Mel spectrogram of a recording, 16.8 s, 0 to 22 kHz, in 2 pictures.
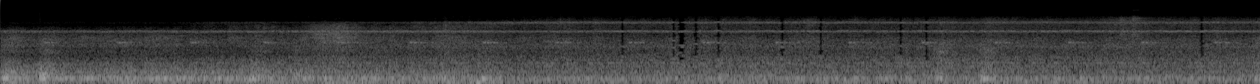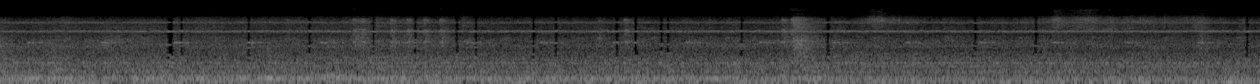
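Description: Steady running rumble inside a JR Hokkaido H100 diesel-electric railcar: engine and wheels on the rails. It eases slightly after about three seconds and then holds even as the train runs alongside a station platform.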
